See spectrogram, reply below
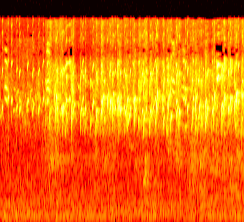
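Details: European goldfinch mating and readiness calls, played to stimulate silent males into singing: a dense, continuous mass of high, bright twittering notes that overlap thickly throughout.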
